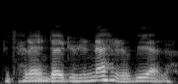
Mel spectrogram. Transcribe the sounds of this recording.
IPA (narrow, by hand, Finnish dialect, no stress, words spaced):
et hæneˑn tæyty se næhræʋ ʋiælæ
